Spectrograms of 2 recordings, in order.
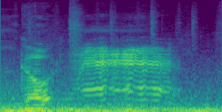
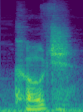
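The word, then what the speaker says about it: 꽃: Goat. Oh, goat. Ah, Goat. ah, cool. CH as the last consonant of the syllable sounds like D by itself, obviously.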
